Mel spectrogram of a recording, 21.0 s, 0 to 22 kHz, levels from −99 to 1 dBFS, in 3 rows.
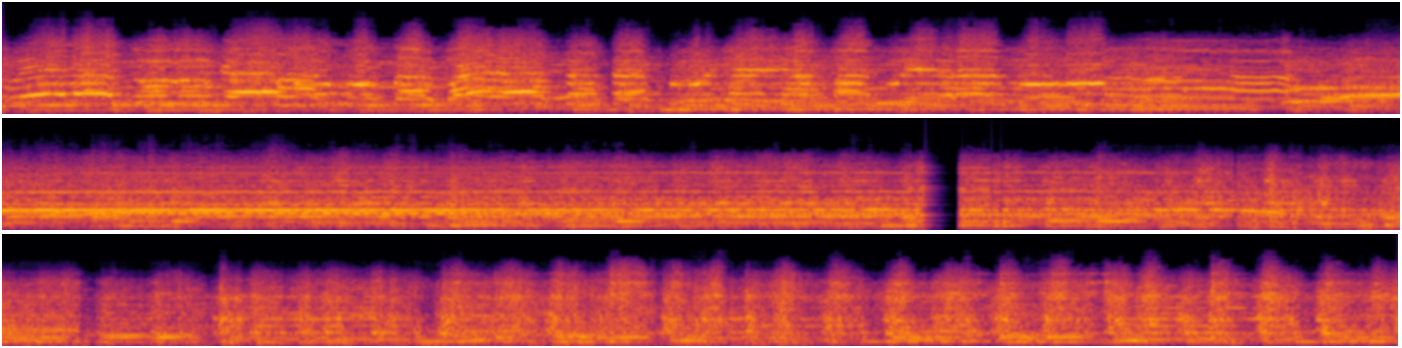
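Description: At 11.59 s a call audio freeze begins, likely because packets stalled in transit and the jitter buffer ran dry. For about 0.19 s the receiver stretches the last sound into a fading buzz that ends in roughly 40 ms of silence. When delivery resumes at 11.79 s the audio carries on from where it stopped, now about 175 ms later than before, so a pause has been inserted without anything being lost.

Shortly after, two short concealed packet losses follow, at 11.93 to 11.96 s and at 11.98 to 12.01 s. In each, data that missed the decoder's deadline was skipped. The first drops about 40 ms and pulls the timing back by around 30 ms as the buffer catches up. The second drops about 20 ms. Each is patched with under 10 ms of extrapolated sound, then blended back into the real signal. The result is a pair of quick smears, with small pieces of sound simply gone.

From 12.47 s to 18.96 s a call bitrate drop takes hold. 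The bandwidth estimate fell, and the encoder was cut from 32 kbps to 13 kbps, staying at that floor for about 5.4 s. Coded that sparsely, the sound turns coarse and watery, with the top end dulled, until the rate climbs back near the 19 s mark.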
